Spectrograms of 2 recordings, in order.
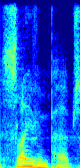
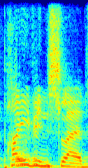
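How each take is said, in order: First: "slaving pubs" with the first sounds swapped, said as if meaning paving slabs; "slaving pubs" blurted as a spoonerism; slip of the tongue. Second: "Paving slabs" said clearly and loudly as the right words; "Paving slabs" with firm correcting emphasis; corrected. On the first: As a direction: mix up the words into "slaving pubs" without noticing. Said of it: "Slaving pubs". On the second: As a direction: pronounce "Paving slabs" carefully, putting the slip right. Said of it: "That's it". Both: Real, not acted.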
